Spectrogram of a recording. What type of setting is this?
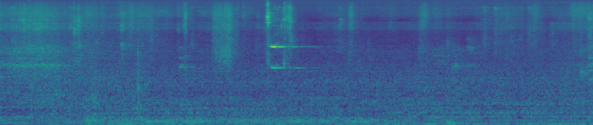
elevator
